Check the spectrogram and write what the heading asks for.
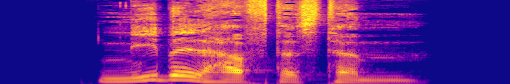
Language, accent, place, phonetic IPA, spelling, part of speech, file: German, Germany, Berlin, [ˈneːbl̩haftəstəm], nebelhaftestem, adjective, De-nebelhaftestem.ogg
- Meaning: strong dative masculine/neuter singular superlative degree of nebelhaft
